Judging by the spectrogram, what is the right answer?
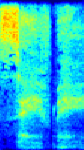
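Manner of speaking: soft, breathy whisper, very close to the ear. Retelling a character's line to the doctor: imitating a whisper. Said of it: "whispering in the doctor's ears".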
